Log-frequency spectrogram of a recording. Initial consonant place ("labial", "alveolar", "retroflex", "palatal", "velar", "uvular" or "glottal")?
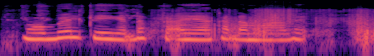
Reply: labial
